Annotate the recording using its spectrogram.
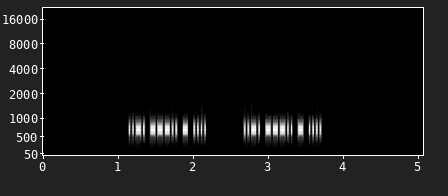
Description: Morse code, heard as a keyed tone, about 48 wpm, 700 Hz. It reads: F8TH F8TH
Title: DXCC-100 Call Signs - 4 Characters - Repeated 2x - 50wpm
